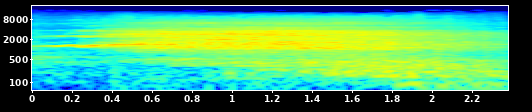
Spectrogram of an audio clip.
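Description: A horse whinnying: one call of about a second and a half that rises at the start and falls away toward the end.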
